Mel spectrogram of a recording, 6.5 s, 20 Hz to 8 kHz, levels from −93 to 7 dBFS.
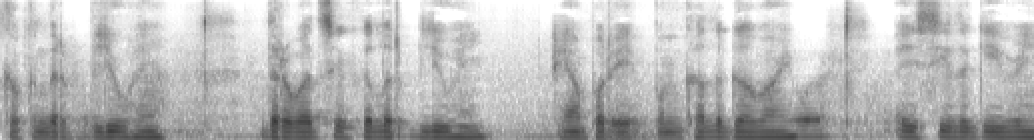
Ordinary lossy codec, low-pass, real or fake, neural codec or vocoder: none; none; fake; codec, 16 kHz, 1 kbps, X-Codec, WavLM features, trained on Multilingual LibriSpeech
